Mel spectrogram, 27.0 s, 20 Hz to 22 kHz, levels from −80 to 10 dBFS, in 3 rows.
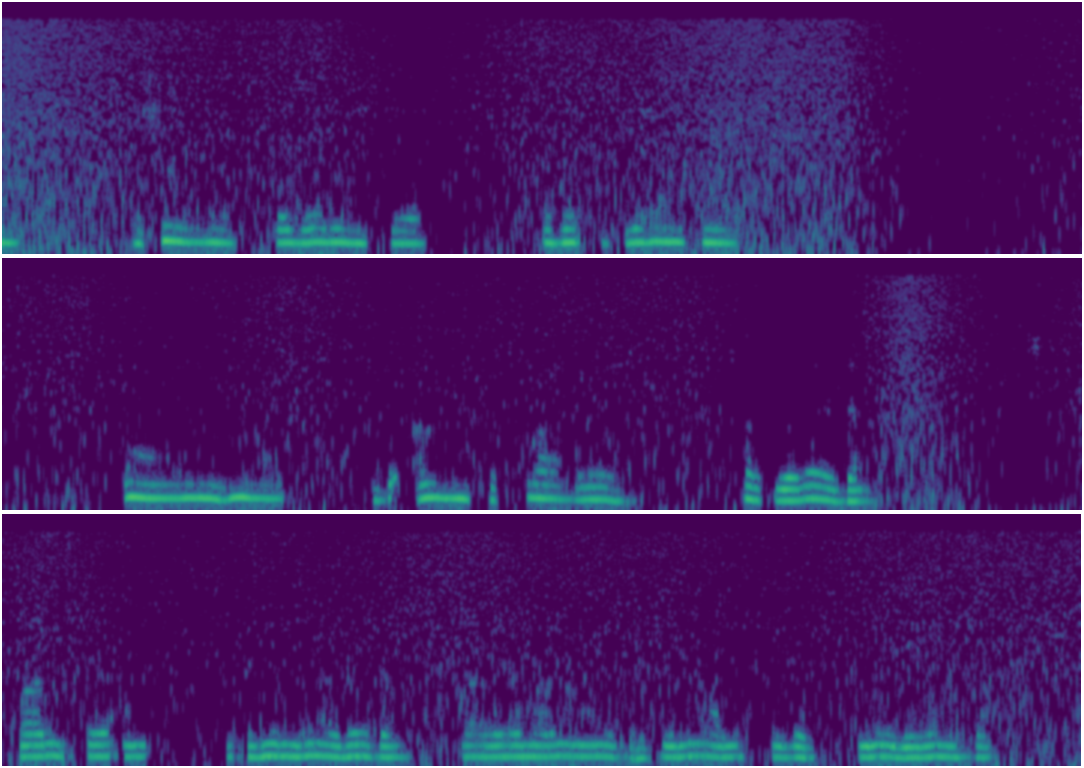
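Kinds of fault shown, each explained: Overdone noise removal: a noise reduction process applied far too aggressively to a noisy speech recording, running for the whole clip. Any frequency band close to the estimated noise floor is pulled down hard or muted outright, so the softer components of the speech are stripped away along with the noise. Between phrases the background collapses to near silence scattered with brief tonal specks.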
